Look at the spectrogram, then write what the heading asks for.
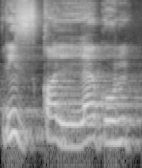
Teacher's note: را کو باریک پڑھ رہے ہیں, زیر ہے اس وجہ سے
